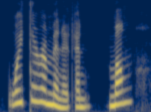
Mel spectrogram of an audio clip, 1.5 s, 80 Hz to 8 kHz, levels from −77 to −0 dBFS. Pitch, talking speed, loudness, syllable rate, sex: 280 Hz, 200 wpm, -16 LUFS, 8.6 syllables/s, female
